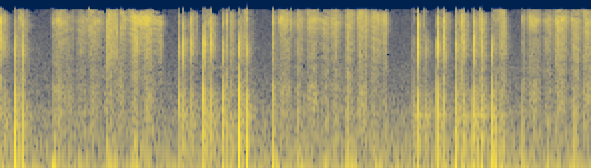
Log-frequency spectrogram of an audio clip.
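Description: Long blue nails tap and scratch a rough, porous textured stone block wall. Quick bursts of sharp, dry taps alternate with stretches of bright, gritty scratching hiss, and each tap dies away almost instantly.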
